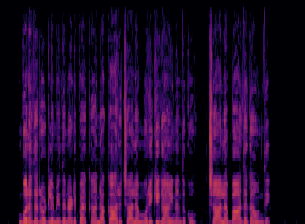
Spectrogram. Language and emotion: Telugu, sad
